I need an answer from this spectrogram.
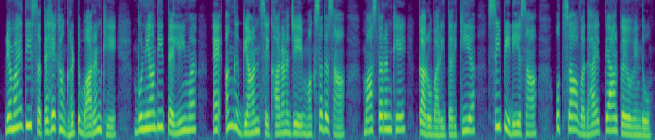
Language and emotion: Sindhi, neutral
